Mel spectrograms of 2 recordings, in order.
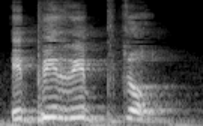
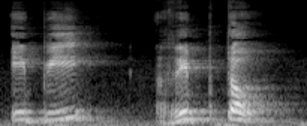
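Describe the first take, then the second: First: इपिरिप्टो raised and said slowly; slow dictation. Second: इपिरिप्टो stretched out further, softer; slower, softer dictation. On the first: Preacher dictating the Greek word, slow. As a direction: pronounce इपिरिप्टो slowly for writing. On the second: Preacher repeating the Greek word slower and softer. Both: Shown as a demonstration. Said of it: "Hindi में लिख लीजिए".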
